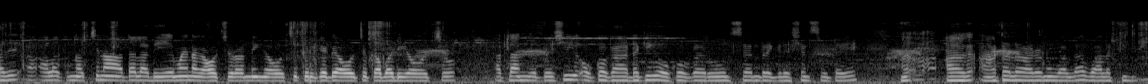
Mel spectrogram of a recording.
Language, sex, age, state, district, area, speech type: Telugu, male, 18-30, Telangana, Ranga Reddy, rural, spontaneous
